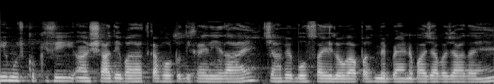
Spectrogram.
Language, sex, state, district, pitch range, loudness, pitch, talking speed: Hindi, male, Haryana, Rohtak, 135-150 Hz, -18 LUFS, 140 Hz, 265 wpm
